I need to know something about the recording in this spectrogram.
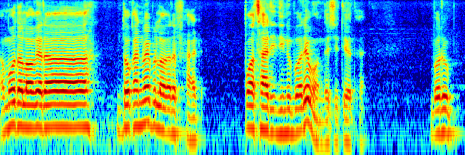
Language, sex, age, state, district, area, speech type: Nepali, male, 45-60, West Bengal, Darjeeling, rural, spontaneous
